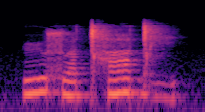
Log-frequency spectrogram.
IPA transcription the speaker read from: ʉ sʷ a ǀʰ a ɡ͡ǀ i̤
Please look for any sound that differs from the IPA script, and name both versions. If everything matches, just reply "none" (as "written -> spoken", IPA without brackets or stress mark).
none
